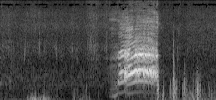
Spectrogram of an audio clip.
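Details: First-time mother goat screaming while giving birth to a single kid after a hard labour; one long hoarse cry rising from a low onset into a loud rasping wail, with soft thumps and rustling before it.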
